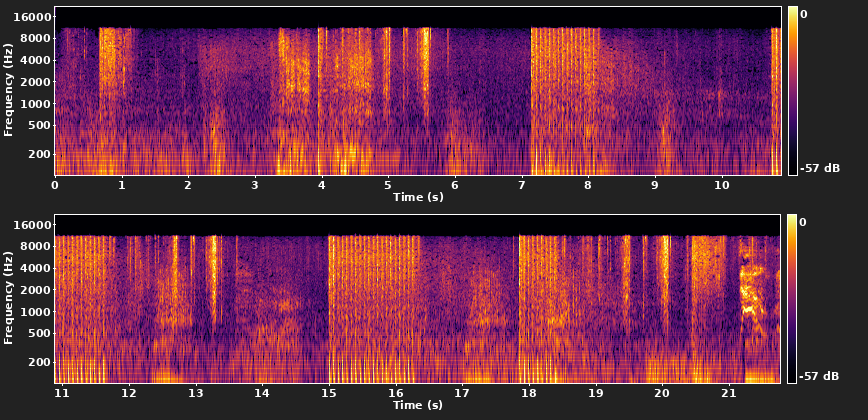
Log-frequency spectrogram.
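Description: A huge monster roars in loud bursts.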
